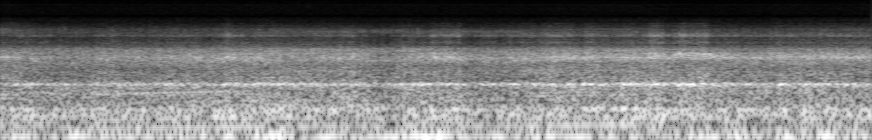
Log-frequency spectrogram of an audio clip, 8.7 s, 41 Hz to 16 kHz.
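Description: Benelli TNT 15's 150 cc single-cylinder engine running steadily while riding, with the tyres hissing on the wet road.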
